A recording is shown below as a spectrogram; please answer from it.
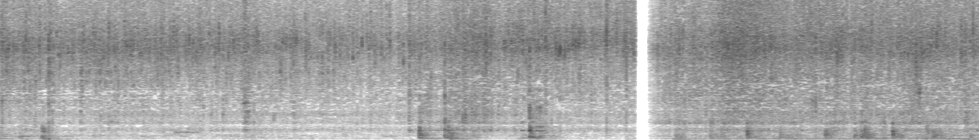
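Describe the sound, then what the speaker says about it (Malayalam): Red chillies frying in hot oil in a pan, a steady close sizzle with stirring scrapes and a brief gap partway through. "മുളക് നല്ല കറക്ക പോലെ കറുത്തതുപോലെ ഇങ്ങനെ ഫ്രൈ ആക്കി എടുക്കണം കേട്ടോ"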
